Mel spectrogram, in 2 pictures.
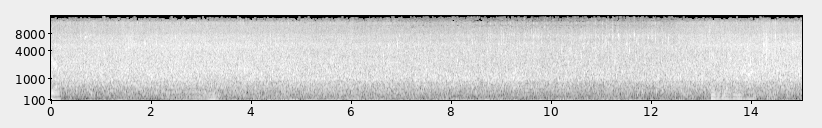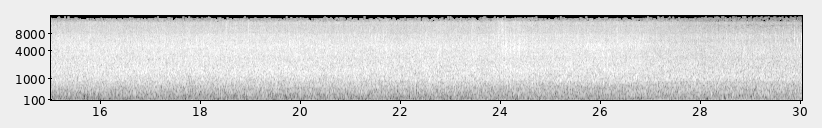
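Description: Steady rush of a shallow, fast river running over stones and riffles.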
